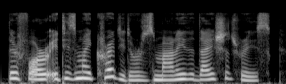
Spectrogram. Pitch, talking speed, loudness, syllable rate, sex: 230 Hz, 210 wpm, -16 LUFS, 6.3 syllables/s, female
